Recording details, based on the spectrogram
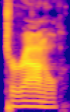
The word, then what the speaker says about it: Toronto: Toronto, it's pronounced. Toronto. – Toronto. – Toronto. – No second T.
